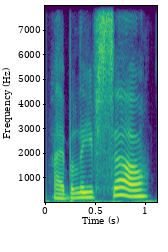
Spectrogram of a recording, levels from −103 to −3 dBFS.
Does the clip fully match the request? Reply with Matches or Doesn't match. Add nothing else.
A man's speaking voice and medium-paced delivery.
Doesn't match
